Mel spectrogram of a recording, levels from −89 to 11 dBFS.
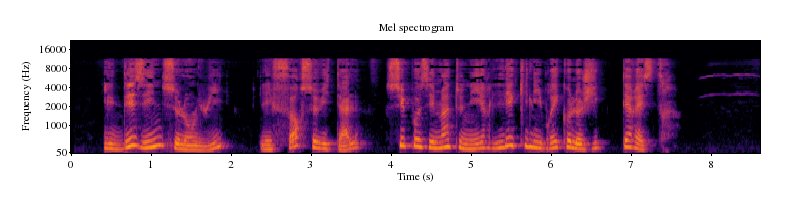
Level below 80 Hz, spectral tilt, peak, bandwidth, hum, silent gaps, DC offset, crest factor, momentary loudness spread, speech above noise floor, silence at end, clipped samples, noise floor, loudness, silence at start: -62 dBFS; -4 dB/octave; -4 dBFS; 11.5 kHz; none; none; under 0.1%; 18 dB; 10 LU; 37 dB; 1.1 s; under 0.1%; -56 dBFS; -20 LUFS; 0.4 s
